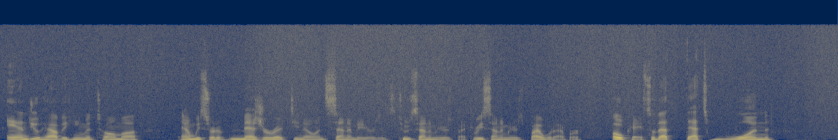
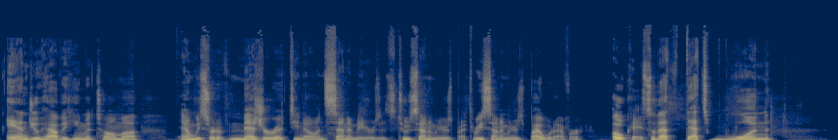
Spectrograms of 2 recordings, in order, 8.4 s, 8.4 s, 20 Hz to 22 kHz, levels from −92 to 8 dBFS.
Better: second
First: hiss; noticeable; throughout; 15 dB below the speech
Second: none

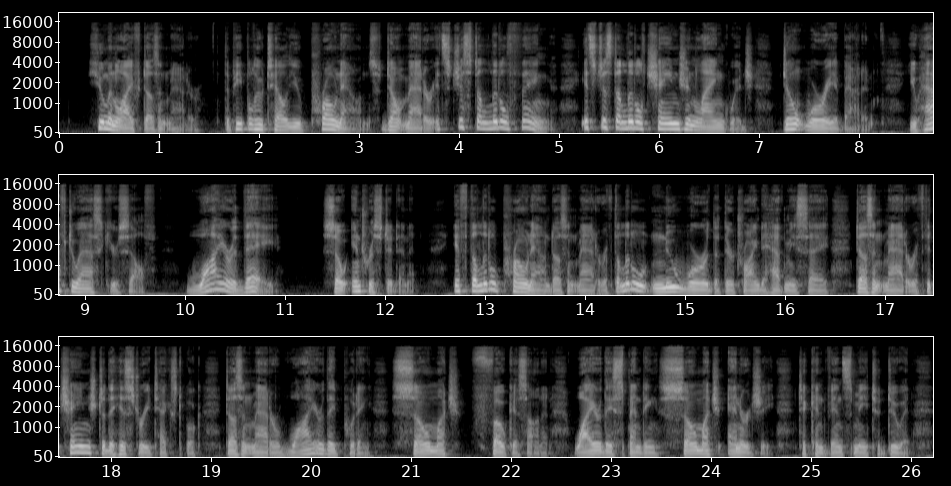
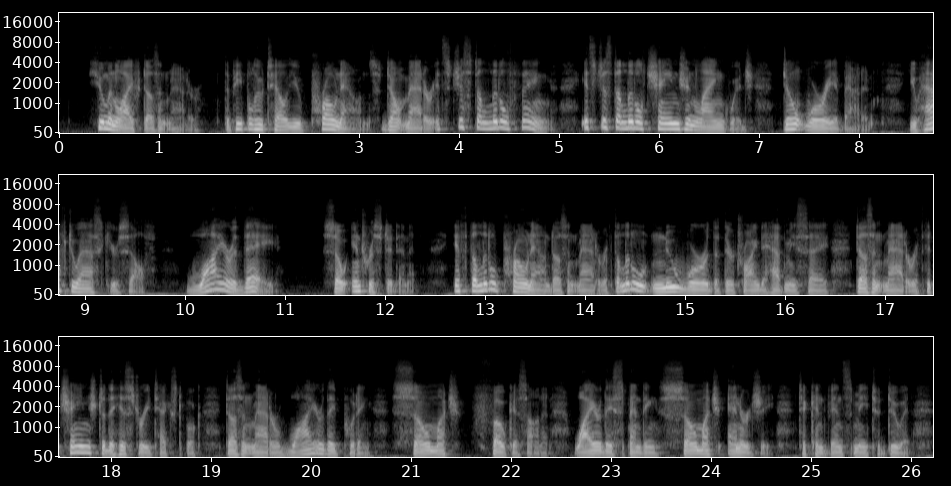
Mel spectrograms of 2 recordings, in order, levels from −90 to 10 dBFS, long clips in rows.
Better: first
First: none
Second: muffled; very; fading above 2 kHz

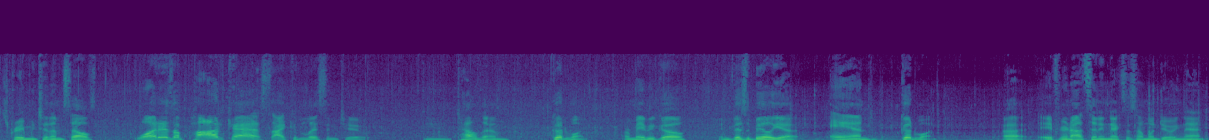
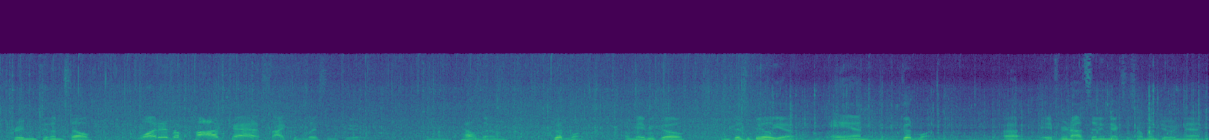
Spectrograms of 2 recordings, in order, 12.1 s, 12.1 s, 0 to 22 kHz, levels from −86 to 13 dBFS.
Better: first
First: rain or running water; faint; throughout; 20 dB below the speech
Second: rain or running water; loud; throughout; 7 dB below the speech

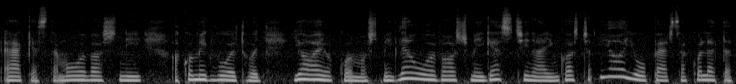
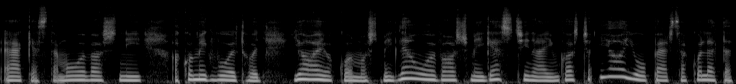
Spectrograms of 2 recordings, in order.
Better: second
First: hiss; faint; throughout; 25 dB below the speech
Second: none

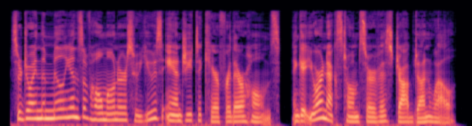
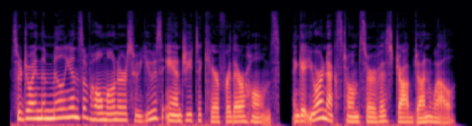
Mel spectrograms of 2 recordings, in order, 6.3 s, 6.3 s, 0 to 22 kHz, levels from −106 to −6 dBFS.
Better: first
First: none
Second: muffled; very; fading above 3.5 kHz

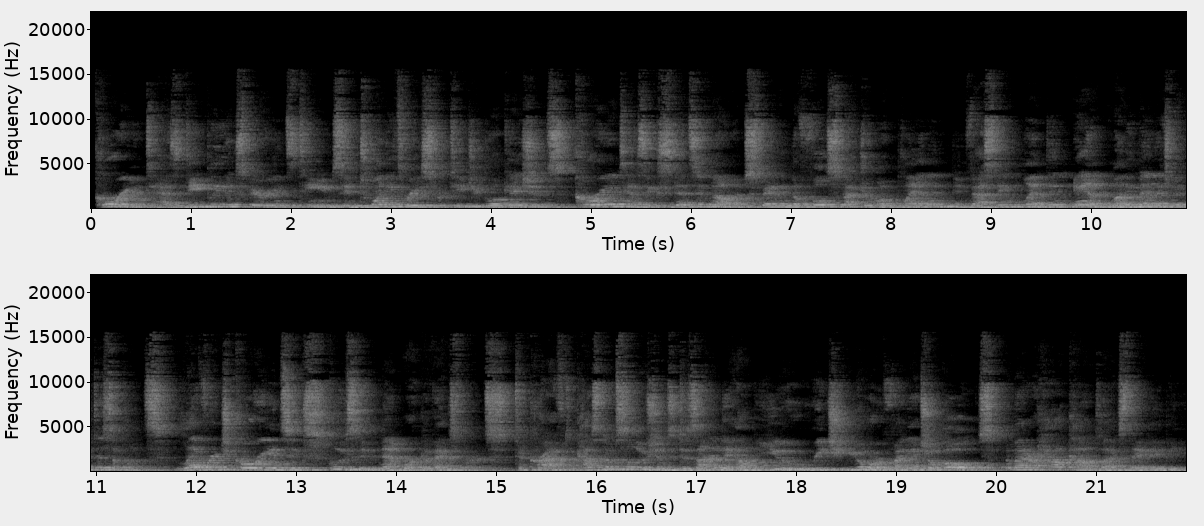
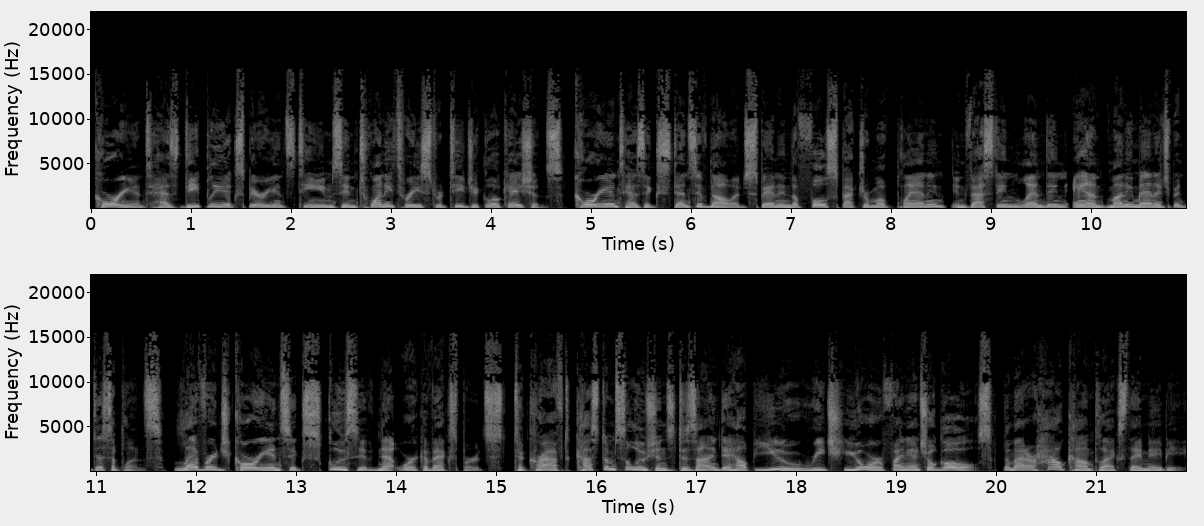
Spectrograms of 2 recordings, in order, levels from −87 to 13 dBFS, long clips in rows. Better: second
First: off-mic speech; far // room echo; noticeable; dies away in 1.2 s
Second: none

